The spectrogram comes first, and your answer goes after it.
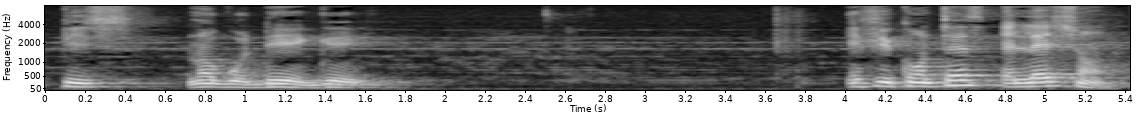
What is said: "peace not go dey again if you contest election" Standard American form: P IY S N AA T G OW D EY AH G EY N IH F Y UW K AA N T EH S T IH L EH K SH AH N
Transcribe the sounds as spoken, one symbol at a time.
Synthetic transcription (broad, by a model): P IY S N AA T G OW D EY G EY IH F Y UW K AA N T EH S T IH L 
